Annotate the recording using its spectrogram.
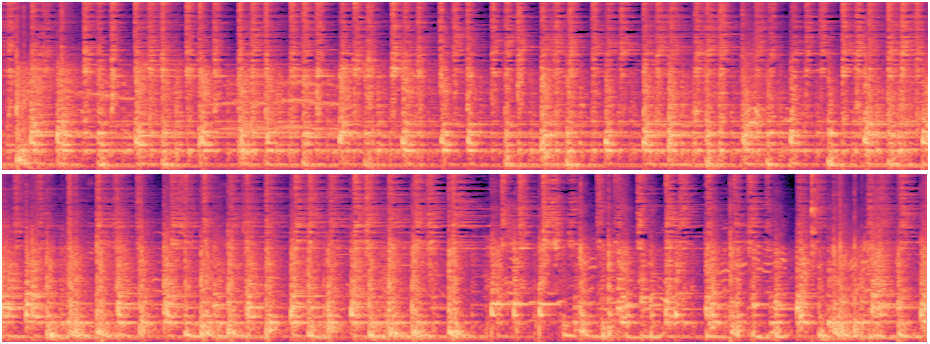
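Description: Live Husori music: Assamese dhol drums beaten fast with stick and hand in a dense, driving rhythm, over a steady held tone.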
